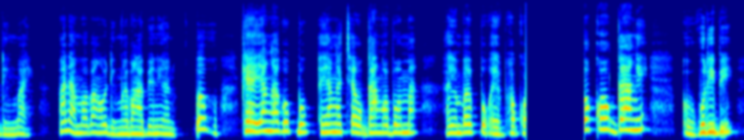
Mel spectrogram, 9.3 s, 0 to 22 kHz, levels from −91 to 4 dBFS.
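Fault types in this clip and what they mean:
Audio dropout to silence: the speech cuts off abruptly at 6.58 s and returns just as suddenly at 7.31 s, leaving a gap of about 0.73 s that is silent, with no room tone or background hiss underneath. Whatever was spoken in that window is simply missing. The likely cause is a momentary loss of the input signal, from a loose connection, a dropped link or a brief mute, while the recorder kept writing silence.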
